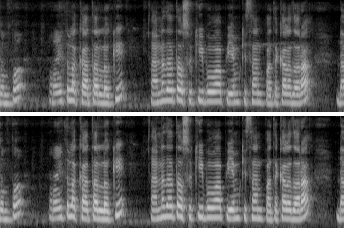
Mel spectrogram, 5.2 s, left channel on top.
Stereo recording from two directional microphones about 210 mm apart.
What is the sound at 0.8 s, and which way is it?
A woman's voice, 45° right (ahead or behind).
